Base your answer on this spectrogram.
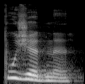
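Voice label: "пузьӧдны", Komi, female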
